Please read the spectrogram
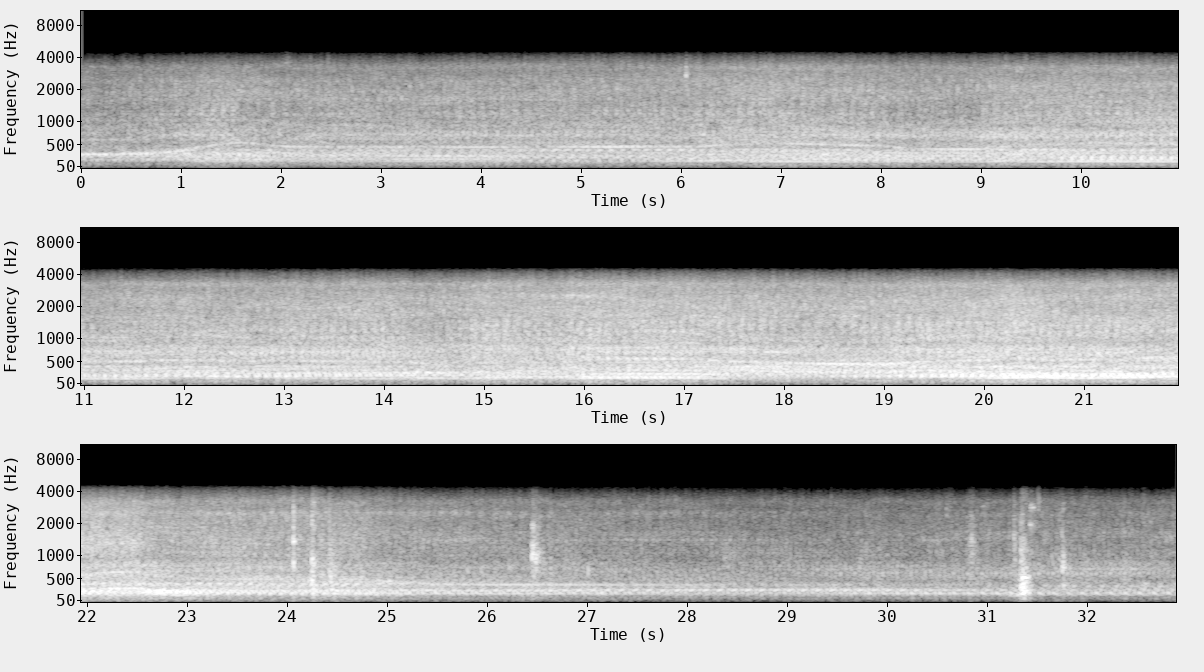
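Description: Rough-terrain forklift's engine running and revving as it drives with a load on its forks, its note rising and falling several times. It grows loudest about two-thirds of the way through as it passes close, with a few short sharp knocks near the end.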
